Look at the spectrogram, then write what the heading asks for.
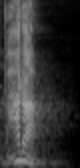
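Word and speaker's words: ברא: 여러분, 창조가 히브리 언어 발음으로 바라거든요. 바라.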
